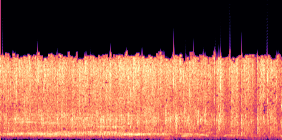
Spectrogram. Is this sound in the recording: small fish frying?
no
